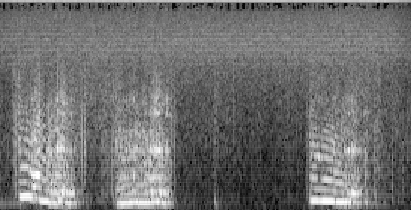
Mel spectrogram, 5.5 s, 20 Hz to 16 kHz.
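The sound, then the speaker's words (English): Three loud lion roars from a lion standing on two crates on a film soundstage in the late 1920s, roaring into a microphone, each a deep, rough bellow lasting about a second, separated by short pauses with a faint click in the gap. “was led to a soundstage where he hopped up on two crates, one for his back paws, one for his front paws, looked into the camera, leaned into a microphone, and roared.”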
